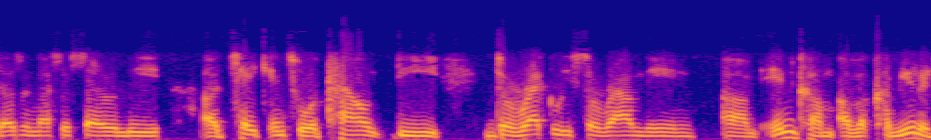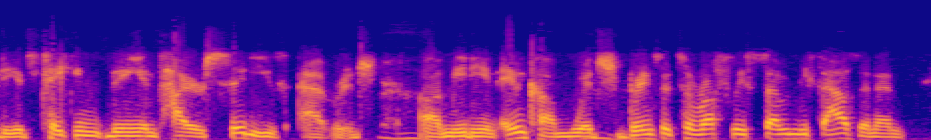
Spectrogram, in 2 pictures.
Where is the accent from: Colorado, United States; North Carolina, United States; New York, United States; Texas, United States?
New York, United States; Astoria; the community that I grew up in here in Astoria, Queens, and in Long Island City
